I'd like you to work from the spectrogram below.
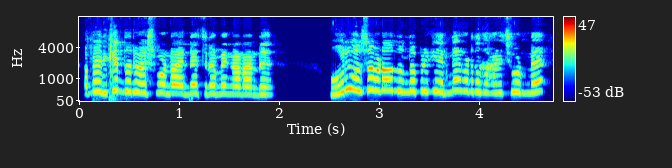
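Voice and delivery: high, indignant scolding that rushes in places; exasperated scolding. Acted. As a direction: berate him shrilly for crying at her home. Wife scolds crying husband. (ഭർത്താവിനോട് ദേഷ്യത്തോടെ ഉയർന്ന ശബ്ദത്തിൽ ശകാരം)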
